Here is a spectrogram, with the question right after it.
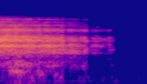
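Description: A single long exhale through the mouth during a guided morning breathing exercise, a soft airy sigh lasting about a second that fades out into silence, heard alone without talk.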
